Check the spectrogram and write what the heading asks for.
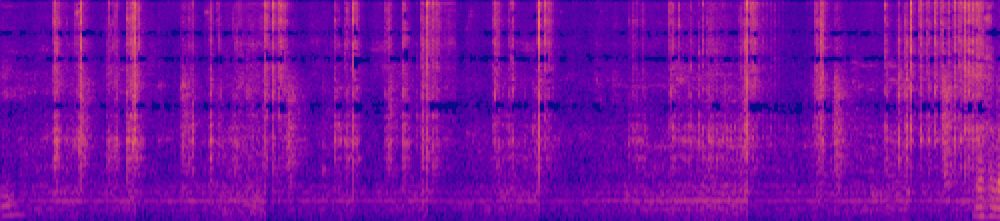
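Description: Pennies clinking and sliding against each other on a wooden table as a hand spreads and sorts them: scattered light clicks throughout, coming quicker near the end.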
